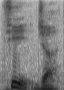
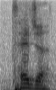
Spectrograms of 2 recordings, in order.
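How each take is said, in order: First: The first vowel is i. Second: The first vowel is a. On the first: "este ile" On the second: "fetha ile"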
